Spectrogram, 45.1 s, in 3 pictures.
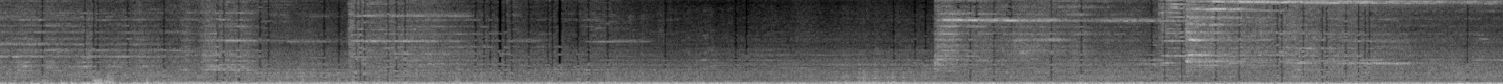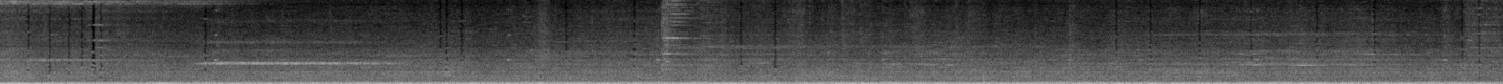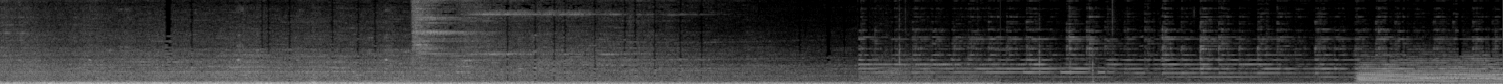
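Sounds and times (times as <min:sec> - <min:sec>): train cars rumbling past: 0:00.0 - 0:45.0
high-pitched wheel squeals: 0:09.4 - 0:19.1, 0:34.2 - 0:37.2.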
